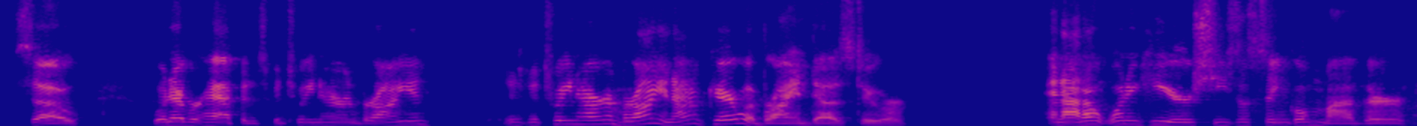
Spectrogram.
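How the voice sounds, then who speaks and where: A woman's voice: fairly low pitch, a bit bright, no room sound, low-quality recording. A woman in her late fifties hosting a casual livestream, talking bluntly and sarcastically as she rambles and answers her chat. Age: 50s. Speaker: YouTube livestream host.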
